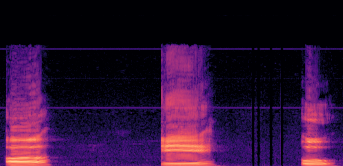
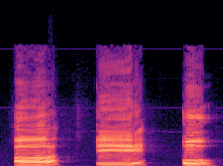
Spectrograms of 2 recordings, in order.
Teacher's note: विवृत से थोड़ा कम लेकिन अर्ध संवृत से थोड़ा ज्यादा मुख खुले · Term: अर्ध विवृत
